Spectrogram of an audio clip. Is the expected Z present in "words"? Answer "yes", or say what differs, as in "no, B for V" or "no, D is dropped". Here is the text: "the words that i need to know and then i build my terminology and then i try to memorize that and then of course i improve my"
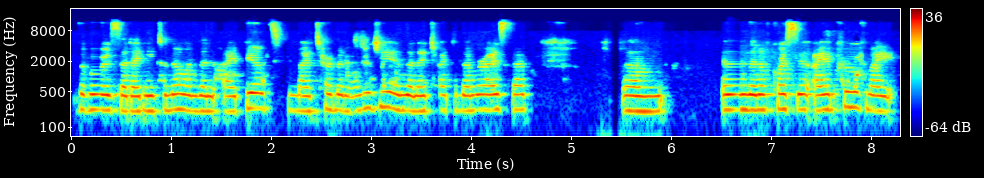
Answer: yes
